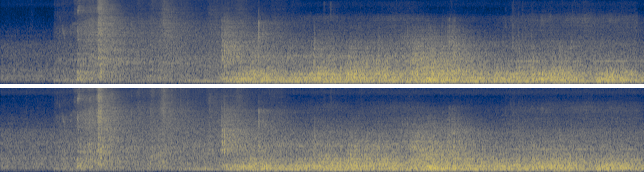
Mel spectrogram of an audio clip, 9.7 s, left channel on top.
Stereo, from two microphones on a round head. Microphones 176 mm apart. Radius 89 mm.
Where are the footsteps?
5° right (ahead or behind), 1.0 m; by 4.2 s 40° right (ahead or behind), 3 m.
